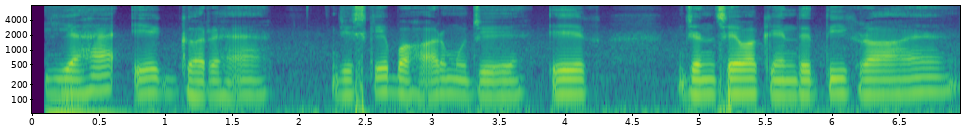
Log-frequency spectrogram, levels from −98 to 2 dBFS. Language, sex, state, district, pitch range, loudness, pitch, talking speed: Hindi, male, Uttar Pradesh, Saharanpur, 125-130 Hz, -19 LUFS, 130 Hz, 120 wpm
